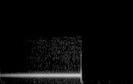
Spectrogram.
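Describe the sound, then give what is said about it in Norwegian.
A telephone call tone sounds while someone is being rung up on the phone: one steady, mid-pitched tone lasting under a second that cuts off abruptly into silence. “Skal vi prøve å ringe opp Hans-Erik her også?”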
